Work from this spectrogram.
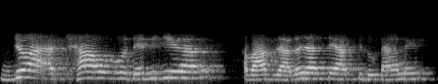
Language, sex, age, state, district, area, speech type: Urdu, female, 30-45, Uttar Pradesh, Lucknow, rural, conversation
